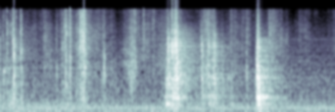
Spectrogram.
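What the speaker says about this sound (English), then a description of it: "They're saying shuffle one more time with the left." Tarot deck being shuffled by hand, a run of soft papery riffles and slaps with two sharper bursts of cards, close and alone against faint background hum.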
